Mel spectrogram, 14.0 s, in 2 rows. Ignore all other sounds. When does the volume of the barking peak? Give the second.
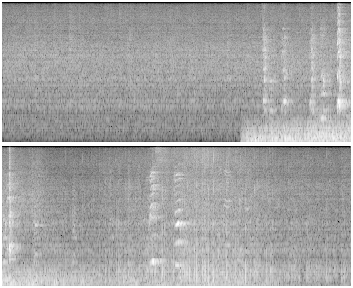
7 s.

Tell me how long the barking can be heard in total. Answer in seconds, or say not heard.
2 s.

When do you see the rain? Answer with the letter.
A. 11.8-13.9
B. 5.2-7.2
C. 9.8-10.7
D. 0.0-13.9
D.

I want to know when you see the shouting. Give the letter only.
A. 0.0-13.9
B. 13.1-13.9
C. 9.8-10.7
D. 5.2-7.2
C.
